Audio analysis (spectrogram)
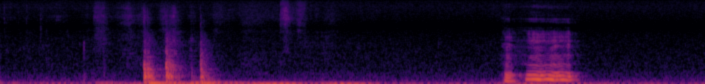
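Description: An outgoing internet call, placed by clicking the contact's picture, rings once: a short, warbling electronic tone with a rich buzzy timbre, preceded by a few dull clicking knocks over a quiet background hiss. The call goes unanswered to voicemail. No one speaks.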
